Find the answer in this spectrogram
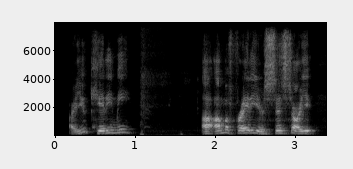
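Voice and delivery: ordinary delivery

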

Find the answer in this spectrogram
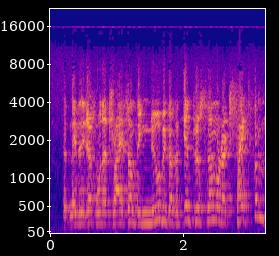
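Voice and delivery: shouting. In an argument, [name] challenges the other's certainty about people, shouting. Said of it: "You're shouting".

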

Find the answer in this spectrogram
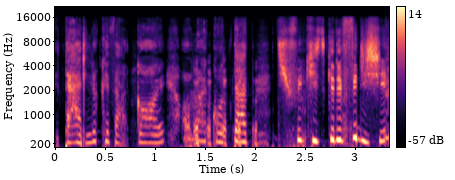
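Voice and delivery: hushed, high-pitched whisper. Retelling a family whispering about a man downing water: imitating someone whispering. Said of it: "whispering on the".

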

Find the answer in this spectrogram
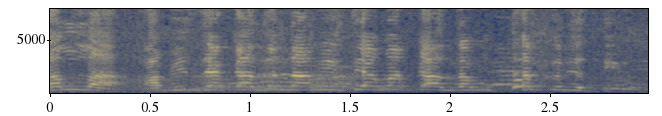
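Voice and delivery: usual speaking voice

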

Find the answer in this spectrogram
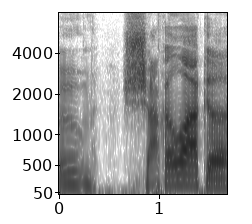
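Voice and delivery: very strange, oddly rhythmic cadence. Testing whether a hammer crushes ore into copper plate: strange cadence. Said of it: "That was a very strange cadence".

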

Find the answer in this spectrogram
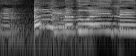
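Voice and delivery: high, crying pain wail.

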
